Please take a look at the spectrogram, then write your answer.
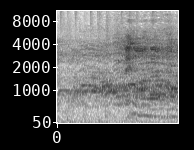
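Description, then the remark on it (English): A large crowd boos and jeers loudly and continuously at the Ohio Lieutenant Governor as he shows them how to wear a mask with MAGA on it, a dense roar of voices with one long, low drawn-out boo rising above the rest in the second half. “They're booing while he's trying to show them how to wear this mask with a MAGA on it”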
